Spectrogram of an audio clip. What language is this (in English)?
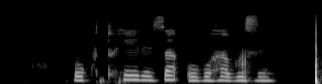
Chiga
